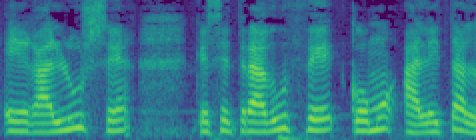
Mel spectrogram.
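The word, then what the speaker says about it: hegaluze: Se escribe con H, H-E-G-A-L-U-Z-E, e, egaluse, y significa aleta larga.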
